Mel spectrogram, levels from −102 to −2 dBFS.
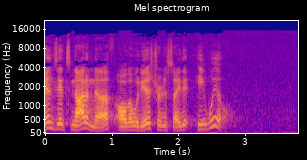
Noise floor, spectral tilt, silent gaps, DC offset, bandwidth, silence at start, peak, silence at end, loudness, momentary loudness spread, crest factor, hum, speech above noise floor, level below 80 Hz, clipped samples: -57 dBFS; -3 dB/octave; none; under 0.1%; 16 kHz; 0 s; -6 dBFS; 1.05 s; -25 LUFS; 13 LU; 22 dB; none; 32 dB; -74 dBFS; under 0.1%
